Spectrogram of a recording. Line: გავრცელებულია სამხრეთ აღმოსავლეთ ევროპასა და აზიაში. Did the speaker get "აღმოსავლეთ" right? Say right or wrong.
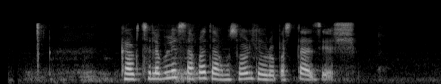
right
